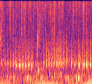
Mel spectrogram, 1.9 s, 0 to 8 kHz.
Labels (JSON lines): {"label": "biophony, rattle response", "recorder": "SoundTrap 500"}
